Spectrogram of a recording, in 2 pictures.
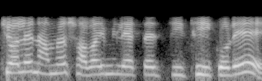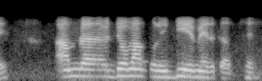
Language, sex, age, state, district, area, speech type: Bengali, female, 30-45, West Bengal, Alipurduar, rural, conversation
